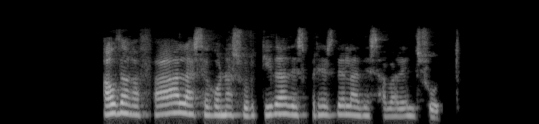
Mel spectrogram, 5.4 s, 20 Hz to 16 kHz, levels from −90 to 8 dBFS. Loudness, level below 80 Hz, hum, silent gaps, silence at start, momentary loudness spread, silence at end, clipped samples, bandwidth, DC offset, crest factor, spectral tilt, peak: -28 LUFS; -74 dBFS; none; 2.58-2.62 s, 4.43-4.54 s; 1.05 s; 11 LU; 0.8 s; under 0.1%; 7.8 kHz; under 0.1%; 20 dB; -5 dB/octave; -10 dBFS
